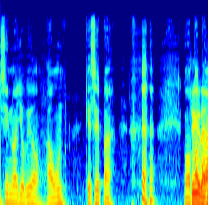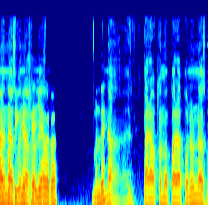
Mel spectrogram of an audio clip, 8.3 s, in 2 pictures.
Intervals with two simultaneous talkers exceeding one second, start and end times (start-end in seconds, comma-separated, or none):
3.8-5.2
